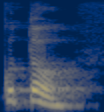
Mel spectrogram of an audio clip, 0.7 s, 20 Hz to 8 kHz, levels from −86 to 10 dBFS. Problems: none marked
